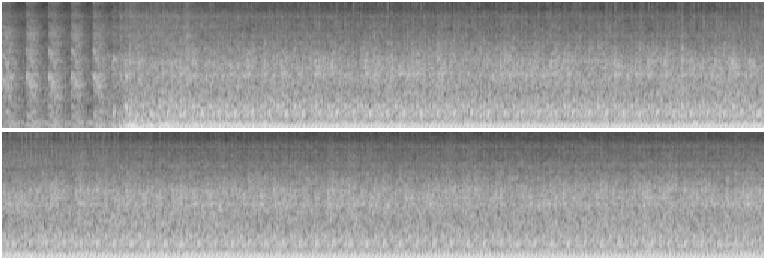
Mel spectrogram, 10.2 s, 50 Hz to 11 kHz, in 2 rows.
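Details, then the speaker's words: Sawmill's small engine cranked up and idling close up, after noise-dampening material (80 mil mat) was added to the doors: cranks, catches, settles into a steady, even idle, quieter, panel still visibly rattling but not heard. "It's quieter. You can see this is still rattling, but you don't hear it. That's impressive."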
